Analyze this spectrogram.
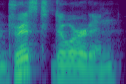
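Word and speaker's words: Drizzt Do'Urden: So, Dri Dordan, there's a T at the end.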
